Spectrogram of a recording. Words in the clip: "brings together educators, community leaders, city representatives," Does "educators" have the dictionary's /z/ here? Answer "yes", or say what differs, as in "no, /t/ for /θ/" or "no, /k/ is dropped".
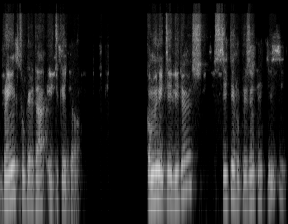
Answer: no, /z/ is dropped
